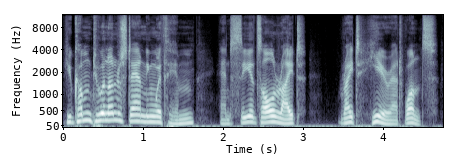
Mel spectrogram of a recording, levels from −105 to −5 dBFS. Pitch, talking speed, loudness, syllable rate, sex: 155 Hz, 215 wpm, -17 LUFS, 5.5 syllables/s, male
